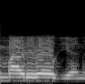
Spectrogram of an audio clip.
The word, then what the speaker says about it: Mardirossian: well yes we get here perfect yeah you pronounce my last name really well it's dr. Marty rhodium and people around here call me doctor am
